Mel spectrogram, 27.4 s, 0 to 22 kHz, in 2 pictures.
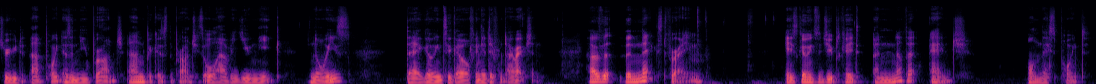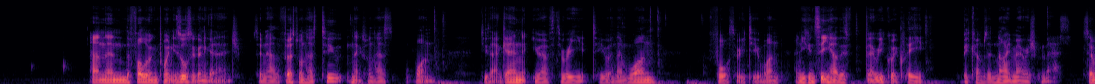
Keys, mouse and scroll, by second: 0.9-5.0 middle drag, 5.5-8.6 shift+middle drag, 8.6 Right, 10.2-10.5 scroll up 1, 10.5-17.5 shift+middle drag, 19.0 Right, 21.7 Right, 23.1-23.5 scroll down 1, 23.5-24.0 middle drag, 24.0 scroll up 1, 24.1 shift+space, 25.1 shift+space.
